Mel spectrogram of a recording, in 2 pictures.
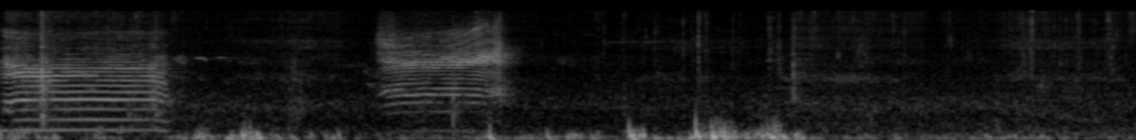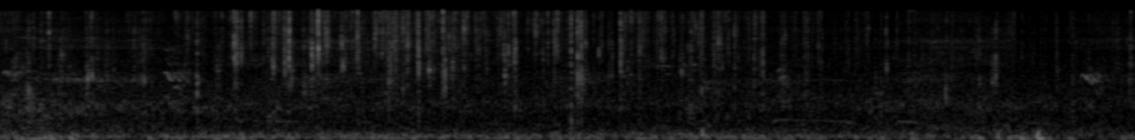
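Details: Young lambs during an afternoon run-around, playing outdoors: two loud, harmonic bleats in the first few seconds, the second higher and shorter, followed by thumping hooves and rustling, then a quieter stretch with faint background noise.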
